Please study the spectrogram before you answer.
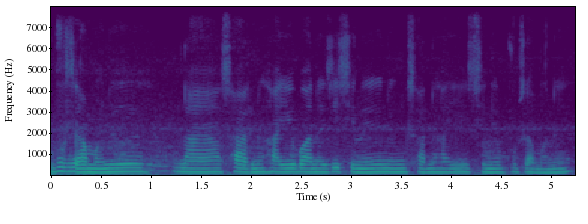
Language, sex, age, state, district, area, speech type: Bodo, female, 45-60, Assam, Kokrajhar, urban, spontaneous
